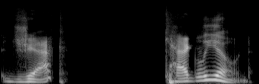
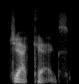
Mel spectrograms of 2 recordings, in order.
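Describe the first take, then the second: First: The surname is said with several syllables. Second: The surname is said as one short syllable. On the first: The speaker calls it right. "the proper way to say it is Caglione" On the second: The speaker calls it wrong. "because that is just awesome"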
